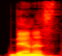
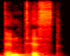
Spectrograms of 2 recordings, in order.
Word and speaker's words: dentist: it can't like it they ruin it by not saying the T like when they say Dennis instead of dentist.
